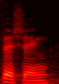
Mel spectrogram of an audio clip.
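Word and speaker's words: phishing: your information is a technique called fishing it's pronounced fishing but it is spelled with a pH at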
